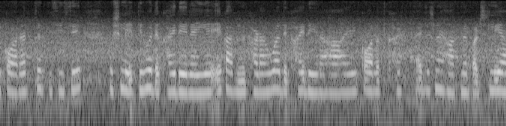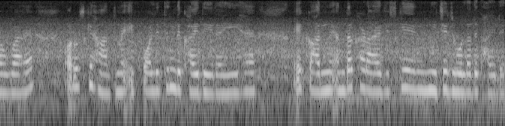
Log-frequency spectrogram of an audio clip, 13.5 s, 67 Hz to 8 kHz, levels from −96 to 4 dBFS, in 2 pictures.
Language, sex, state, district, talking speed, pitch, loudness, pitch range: Hindi, female, Bihar, Jahanabad, 225 wpm, 250 Hz, -23 LUFS, 240-265 Hz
